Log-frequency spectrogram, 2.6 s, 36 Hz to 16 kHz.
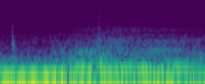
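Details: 2005 Ford F-150 4.2 V6 with oil pressure and temperature normal: deep even rumble that swells smoothly with a throttle blip and settles back without knock or tick; engine sounds healthy.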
